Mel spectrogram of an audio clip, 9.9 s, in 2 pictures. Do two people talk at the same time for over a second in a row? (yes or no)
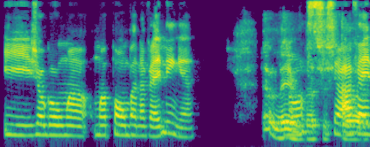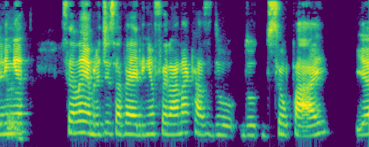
yes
